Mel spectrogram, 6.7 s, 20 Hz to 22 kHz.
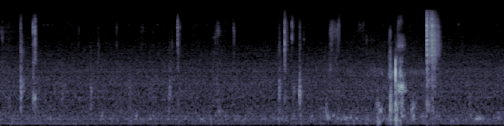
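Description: Faint, scattered clicks and ticks of a small flathead screwdriver tip prying at the plastic edge of a Dell Vostro 1100 laptop keyboard to lift it out. About five seconds in come a few louder sharp knocks, the loudest near the end, as the camera is bumped.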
